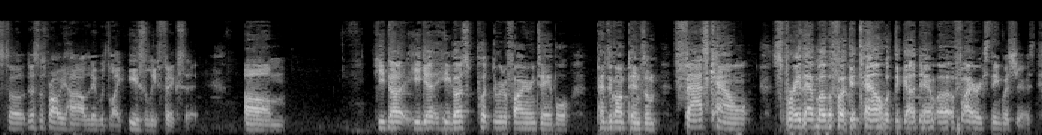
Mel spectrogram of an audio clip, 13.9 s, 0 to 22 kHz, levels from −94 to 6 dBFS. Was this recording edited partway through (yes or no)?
no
